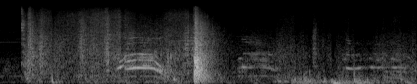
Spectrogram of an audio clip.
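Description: Special-effects blast on a film set: a sudden rush of noise, then a single sharp bang about two seconds in, with people shouting before and after it.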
